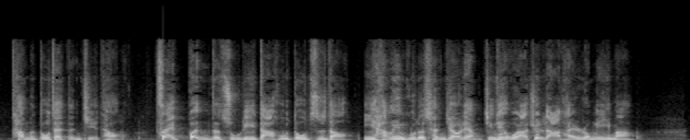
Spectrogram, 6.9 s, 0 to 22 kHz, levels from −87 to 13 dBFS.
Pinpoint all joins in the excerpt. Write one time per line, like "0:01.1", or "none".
0:01.4
0:03.6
